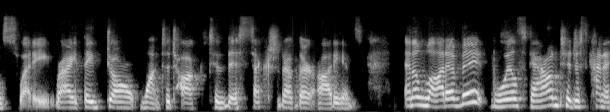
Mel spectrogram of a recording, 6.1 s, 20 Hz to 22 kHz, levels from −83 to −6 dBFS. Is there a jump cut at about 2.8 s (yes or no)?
no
